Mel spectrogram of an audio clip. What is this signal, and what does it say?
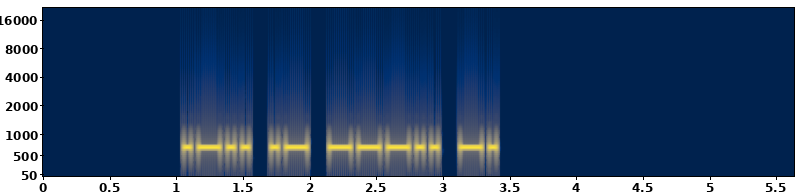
Morse code, heard as a keyed tone, about 22 wpm, 700 Hz. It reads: LA8N
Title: DXCC-100 Call Signs - 4 Characters - Repeated 3x - 22wpm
